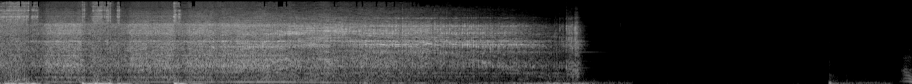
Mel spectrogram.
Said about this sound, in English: I'll spin it around and use the angle grinder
